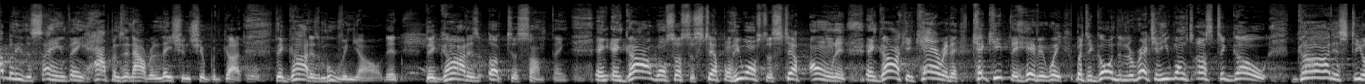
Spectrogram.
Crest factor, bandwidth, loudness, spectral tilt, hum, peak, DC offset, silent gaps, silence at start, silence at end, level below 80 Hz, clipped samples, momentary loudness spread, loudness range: 16 dB; 18 kHz; -17 LUFS; -4 dB/octave; none; 0 dBFS; under 0.1%; none; 0 s; 0 s; -62 dBFS; under 0.1%; 6 LU; 3 LU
